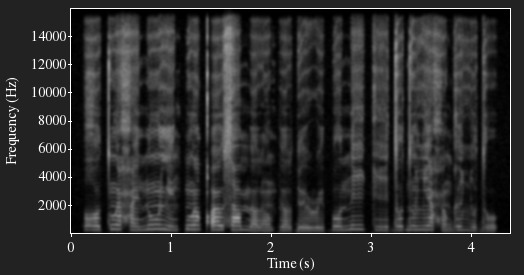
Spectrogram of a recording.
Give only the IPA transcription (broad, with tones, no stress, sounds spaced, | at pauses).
ʁʷ i˨ tʷ ẽ˦ ħ ẽ˨ n ũː˦ lʲ ẽ˨ k͡p ũː˦ qʼ uː˦ s ɑ˦ m ø˨ lˠ ũ˨ p y˨ lˠ ɗ yː˨ ɭ y˨ ɓ o˦ n iː˦ k iː˨ d o˦ d ũ˦ ʎ ẽ˦ ħ ũ˨ ɡ ø˦ ʎ u˨ d u˨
